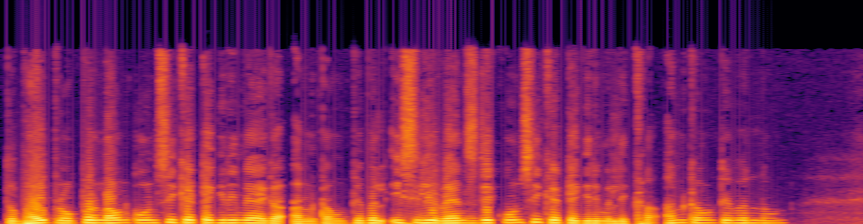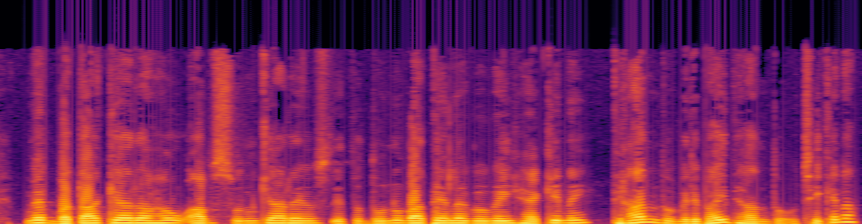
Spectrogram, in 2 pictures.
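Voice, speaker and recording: A man's voice: on the high side, steady tone, a little fast, warm tone, dry recording. A male teacher leading a live online grammar class, coaxing students and repeating his questions, then answering them himself with playful scolding.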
